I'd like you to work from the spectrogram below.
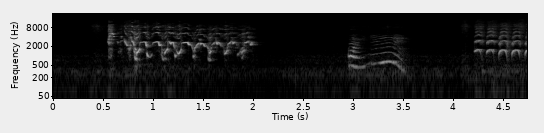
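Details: Pet cockatoo in a loud screaming mood, indoors: harsh rasping bursts of rapid repeated notes, a buzzy descending squawk series, then another grating run, with quiet gaps between.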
